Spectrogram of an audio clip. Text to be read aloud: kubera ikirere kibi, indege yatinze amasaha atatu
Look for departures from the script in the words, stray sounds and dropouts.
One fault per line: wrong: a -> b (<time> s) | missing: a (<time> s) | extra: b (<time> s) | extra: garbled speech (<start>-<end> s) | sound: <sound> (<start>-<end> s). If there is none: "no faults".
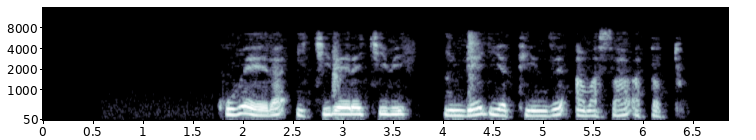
no faults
